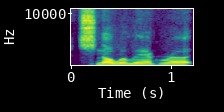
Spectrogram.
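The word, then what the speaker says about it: Snoh Aalegra: check that out and her name is spelled differently snow Allegra is s-n-o-h um snow and then Allegra a-a-l-e-g-r-a I believe um so yes definitely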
